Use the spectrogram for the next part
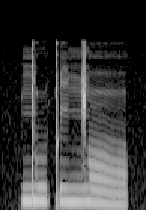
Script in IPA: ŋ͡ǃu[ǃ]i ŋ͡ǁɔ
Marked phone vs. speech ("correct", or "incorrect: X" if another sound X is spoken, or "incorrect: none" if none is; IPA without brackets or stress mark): correct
